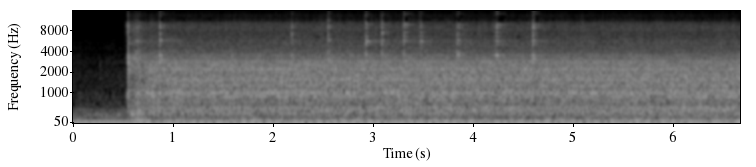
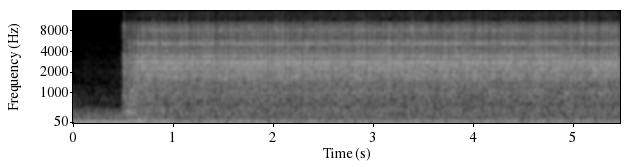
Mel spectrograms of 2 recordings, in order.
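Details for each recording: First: Atlas 10F lathe with QC42 quick-change gearbox, worn gearbox before bushing replacement: in neutral with no gears engaged it runs reasonably quiet, a fairly even hum and light steady whir with no knocking; normal running in neutral. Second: Atlas 10F lathe with a QC42 gearbox, with shafts worn by as much as 30 thou. It is quiet in neutral, then gives a loud, harsh gear clatter and whirr when the change gears engage with the gearbox out: a worn, sloppy gear train that threads poorly.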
